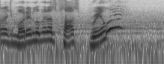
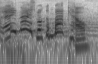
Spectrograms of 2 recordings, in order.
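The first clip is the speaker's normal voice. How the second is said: ordinary talk, nothing marked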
